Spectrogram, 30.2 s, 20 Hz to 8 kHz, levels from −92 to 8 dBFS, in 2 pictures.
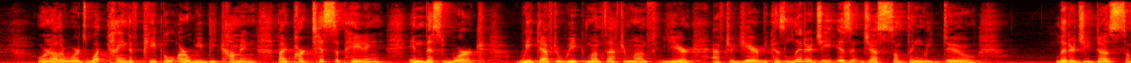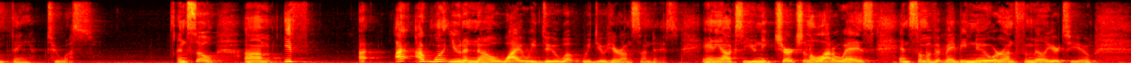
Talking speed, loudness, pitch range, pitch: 155 wpm, -24 LUFS, 120-170 Hz, 145 Hz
